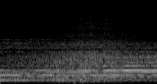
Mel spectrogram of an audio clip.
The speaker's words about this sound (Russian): Площадка на крыше моего дома в Коктебеле. Ночь. Звезды. Внизу в чернильной темноте дышит черное море. У меня астма. С прибоем мне легче дышать. Волна накатывает. Вдох. Отступает. Выдох. Между ними пауза.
